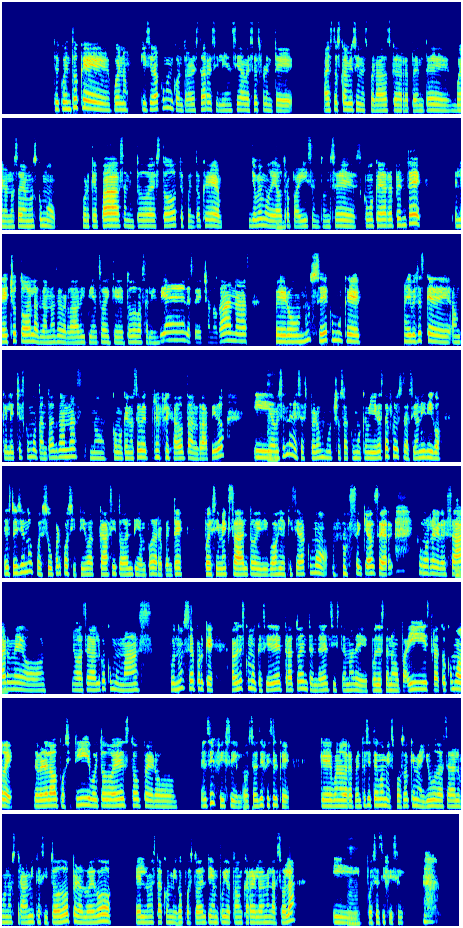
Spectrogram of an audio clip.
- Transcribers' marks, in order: laughing while speaking: "reflejado"; laughing while speaking: "como no sé qué hacer"; chuckle
- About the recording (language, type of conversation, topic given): Spanish, advice, ¿Cómo puedo recuperar mi resiliencia y mi fuerza después de un cambio inesperado?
